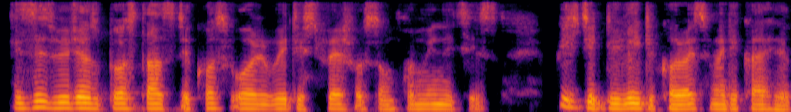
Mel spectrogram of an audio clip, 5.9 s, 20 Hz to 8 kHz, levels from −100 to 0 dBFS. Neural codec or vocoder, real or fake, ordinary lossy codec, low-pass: codec, 16 kHz in and 24 kHz out, 1.1 kbps, FireRedTTS-2 codec; fake; none; 7.2 kHz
